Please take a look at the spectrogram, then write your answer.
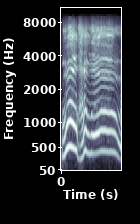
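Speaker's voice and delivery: voice shooting way up, shrill, loud, weirdly high. Teasing another speaker about their podcast opening: imitating a pitch going weirdly up. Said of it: "weirdly up, like, in your pitch".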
